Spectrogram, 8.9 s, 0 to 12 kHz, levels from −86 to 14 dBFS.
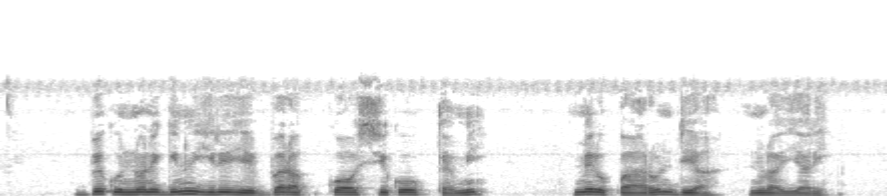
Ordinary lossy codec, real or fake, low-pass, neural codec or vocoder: Opus, 64 kbps; real; 7.2 kHz; none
